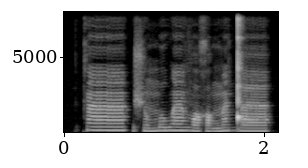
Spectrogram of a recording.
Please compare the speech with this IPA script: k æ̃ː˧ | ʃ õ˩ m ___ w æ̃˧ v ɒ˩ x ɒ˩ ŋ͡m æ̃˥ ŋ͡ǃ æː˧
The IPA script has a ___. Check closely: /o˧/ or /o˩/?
o˧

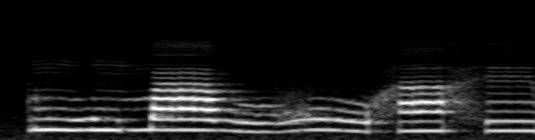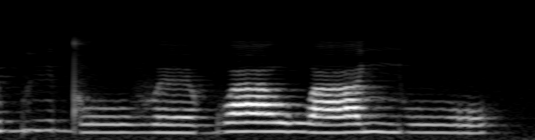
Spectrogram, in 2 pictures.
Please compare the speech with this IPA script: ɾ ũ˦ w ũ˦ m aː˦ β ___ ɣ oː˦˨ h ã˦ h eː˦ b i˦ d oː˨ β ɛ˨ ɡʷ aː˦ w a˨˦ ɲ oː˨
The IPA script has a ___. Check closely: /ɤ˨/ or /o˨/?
o˨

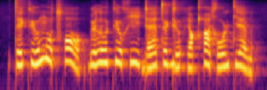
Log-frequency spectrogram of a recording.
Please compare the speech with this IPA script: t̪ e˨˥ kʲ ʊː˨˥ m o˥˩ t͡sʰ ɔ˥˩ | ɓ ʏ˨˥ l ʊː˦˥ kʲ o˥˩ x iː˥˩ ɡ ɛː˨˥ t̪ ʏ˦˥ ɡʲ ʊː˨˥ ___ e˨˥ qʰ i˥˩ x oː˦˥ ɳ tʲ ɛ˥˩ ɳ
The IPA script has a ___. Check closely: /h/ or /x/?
h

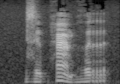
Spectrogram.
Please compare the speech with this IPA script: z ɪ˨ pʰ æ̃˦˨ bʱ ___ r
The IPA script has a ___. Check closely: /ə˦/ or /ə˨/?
ə˦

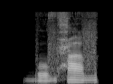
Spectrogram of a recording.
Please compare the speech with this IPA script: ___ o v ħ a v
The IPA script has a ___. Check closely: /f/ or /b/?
b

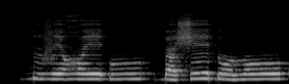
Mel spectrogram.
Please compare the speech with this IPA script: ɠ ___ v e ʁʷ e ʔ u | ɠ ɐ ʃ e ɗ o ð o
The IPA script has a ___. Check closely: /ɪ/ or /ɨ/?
ɨ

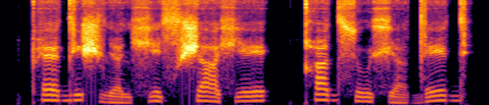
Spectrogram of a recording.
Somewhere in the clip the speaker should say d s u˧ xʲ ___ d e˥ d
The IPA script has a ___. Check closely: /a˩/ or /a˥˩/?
a˩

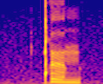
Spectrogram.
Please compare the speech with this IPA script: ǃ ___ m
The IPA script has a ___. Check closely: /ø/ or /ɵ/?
ø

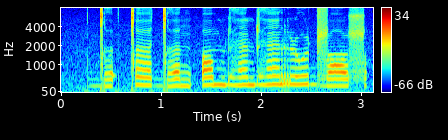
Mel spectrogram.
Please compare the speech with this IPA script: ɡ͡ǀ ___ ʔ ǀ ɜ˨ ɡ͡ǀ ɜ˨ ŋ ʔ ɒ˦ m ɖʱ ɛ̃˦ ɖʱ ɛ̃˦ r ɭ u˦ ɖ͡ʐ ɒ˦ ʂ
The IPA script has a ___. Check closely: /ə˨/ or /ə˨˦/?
ə˨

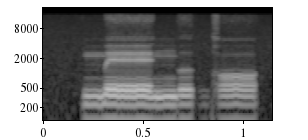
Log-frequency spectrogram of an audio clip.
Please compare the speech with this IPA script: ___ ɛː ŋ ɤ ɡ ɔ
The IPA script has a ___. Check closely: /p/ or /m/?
m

